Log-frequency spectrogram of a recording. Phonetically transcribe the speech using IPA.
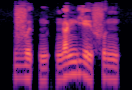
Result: v əː˨˩ t̚ n ə˨˩ k̚ ŋ a˧ ŋ j e˨˩˨ f ə˨˩ ŋ

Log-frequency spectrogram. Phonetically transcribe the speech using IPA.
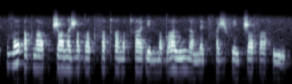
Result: zˤ ø ʔ ɑ tˤ ðˤ u | t͡ʃ e ðˤ æ ʒ u dˤ ø tˤ s o qʰ i ðˤ u qʰ æ ɗ e l n u dˤ ɑ l u ð ɑ n æ t͡sʰ ɑ ʒ s e l t͡ʃ ɯ sˤ æ h ɯ

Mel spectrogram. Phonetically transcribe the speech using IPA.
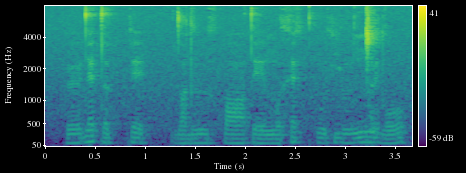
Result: ø d̪ ɛ t̪ ə kː e | d̪ ɒ d ɯː x p ɒː t̪ eː ŋʷ ə x ɛ x kʷʰ ɯː x j ɯː ŋ͡ǀ ø d o

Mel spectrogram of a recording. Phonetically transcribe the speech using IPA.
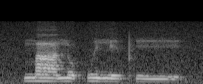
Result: m aː˨ n ʊ˨ kʷ i˨ n i˨ pʰ iː˨

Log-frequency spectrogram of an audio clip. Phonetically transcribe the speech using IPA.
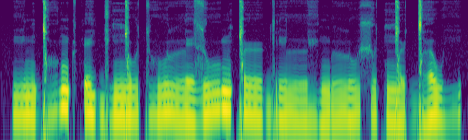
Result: iː n ɡ͡ǀ ɔ̤ ŋ t͡sʼ e j ɡ i̤ ŋ͡ǀ uː t ɦ u lː e z uː ŋ ǀ øː ɡ r i lː e̤ ŋ lː uː ʃ u t ŋ͡ǀ ø ɡ͡ǀ ɐ w i̤

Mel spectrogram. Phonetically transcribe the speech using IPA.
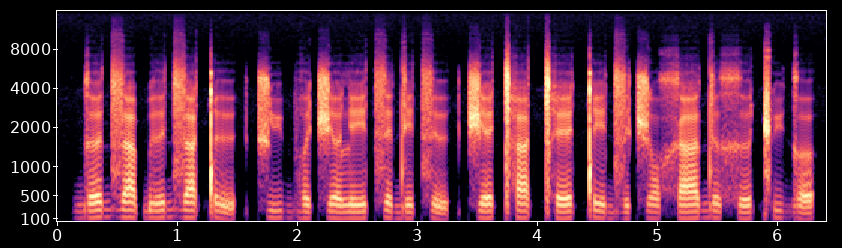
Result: ɡ ɜ d͡z a ɓ ɘ d͡z a ǃ ɘ | t͡ʃ y bʱ ʌ t͡ʃ ɜ l e t͡s ɛ d e t͡s ɘ | t͡ʃ ɛ ǀʰ a ǀʰ ɛ ǃ e d͡z ə t͡ʃ ɔ x a d ə x ə ǁ y ɡ ʌ

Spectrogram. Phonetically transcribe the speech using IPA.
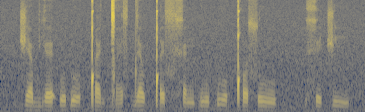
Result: t͡ʃ æ b j ɛ ʔ u ɗ u o̯ ǃ æ ɡ͡ǀ æ s d æ o̯ ǃ ɛ s x æ ŋ ɓ u ɓ u o̯ ǃ ɔ s u | x e t͡ʃ i

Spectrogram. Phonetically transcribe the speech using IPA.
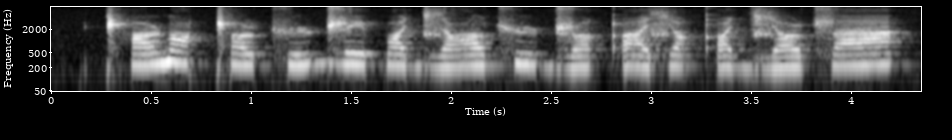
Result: ǁʰ ɒ ɳ ɑ ǁ ɔ ʈ͡ʂ y ɖ͡ʐ e p ɒ d͡ʑ ɑ ʈ͡ʂ y ɖ͡ʐ ɔ qʼ a ɕ ɔ qʼ ɒ d͡ʑ ɒ ʈ͡ʂ a

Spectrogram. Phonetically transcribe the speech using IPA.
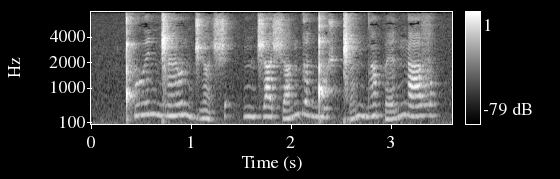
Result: ǃʼ u˦˥ ɪ̯ ŋ͡ǁ ɛ̃˦˥ ʊ̯ n d͡ʒ ɐ̃˧˩ ʃ | n d͡ʒ a˧ ʃ a˩˥ n ɡ ɐ˥˧ ŋ͡ǃ u˧ ʃ ɡ͡ǁ ɐ˩˥ n d ɐ̃˧˥˧ p ɛ˩˥ n ŋ a˦˥ v

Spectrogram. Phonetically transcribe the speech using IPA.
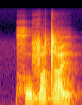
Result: x o v o dˤ ɪ

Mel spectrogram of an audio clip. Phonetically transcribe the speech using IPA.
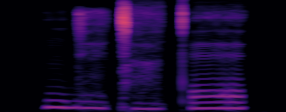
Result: n d ɛ̤ ǀ a̤ tʼ ɛ

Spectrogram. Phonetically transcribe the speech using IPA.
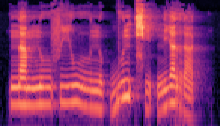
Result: n a˧ m n uː˧ f iː˦˥ w uː˧ n u˨˩ k̚ b u˥˩ n t͡ɕʰ i˨˩ t̚ n i˥˩ a̯ r a˨˩ k̚

